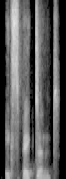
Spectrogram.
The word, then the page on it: expectant: Indian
